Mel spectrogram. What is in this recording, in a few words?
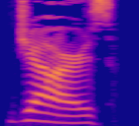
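"jars", British English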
